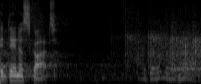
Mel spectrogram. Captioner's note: audience cheers and applauds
